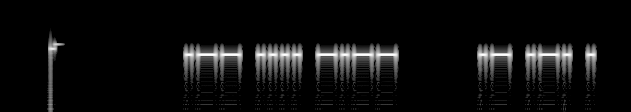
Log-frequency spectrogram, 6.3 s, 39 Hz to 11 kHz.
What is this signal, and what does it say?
Morse code, heard as a keyed tone, about 21 wpm, 700 Hz. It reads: WHY ARE
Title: 2x Word-Spacing - Sentences from Top 200 Words - 20wpm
